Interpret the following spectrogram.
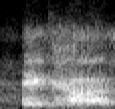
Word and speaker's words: Eka: Eka is Japanese pronunciation, like Zen is the Japanese pronunciation of the Chinese Chang.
